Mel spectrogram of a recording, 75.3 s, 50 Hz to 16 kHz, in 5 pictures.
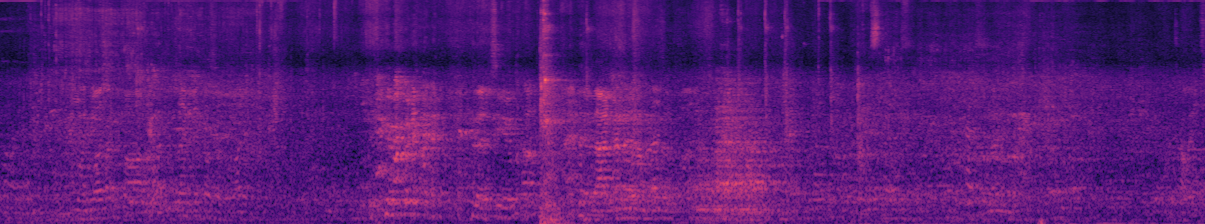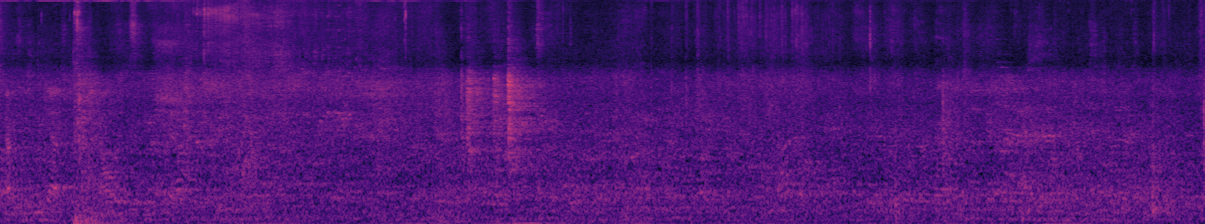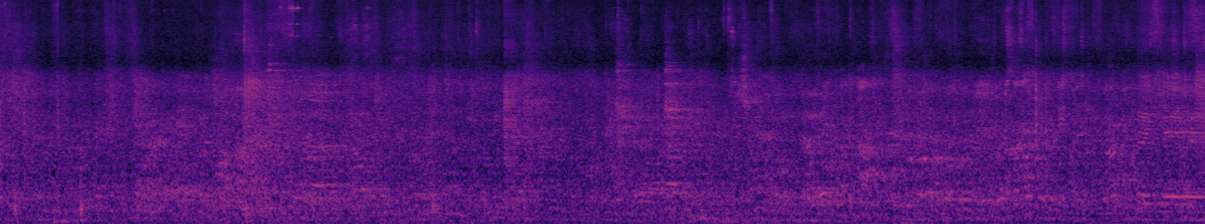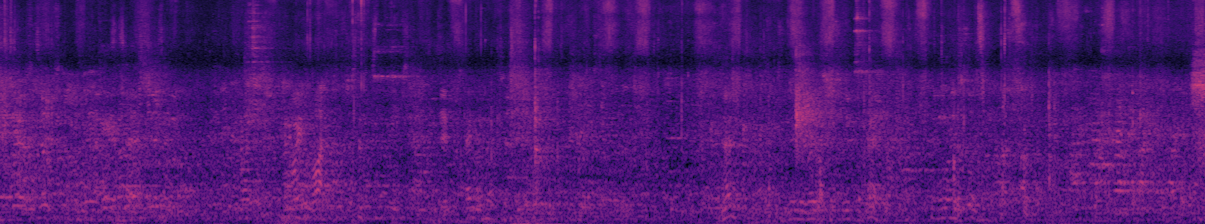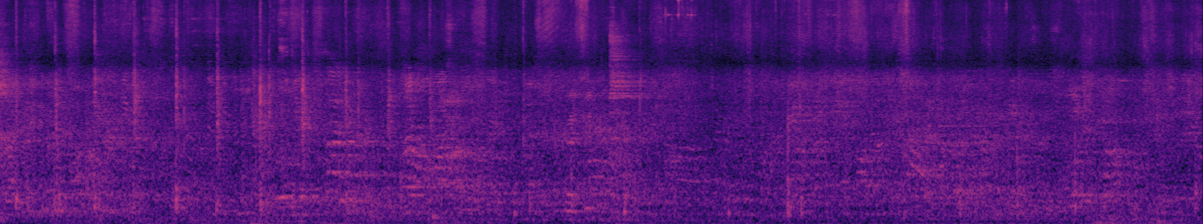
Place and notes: {"title": "Maribor, university", "date": "2011-11-17 12:00:00", "description": "maribor university, tech dept., ambience, walk, binaural", "latitude": "46.56", "longitude": "15.64", "altitude": "273", "timezone": "Europe/Ljubljana"}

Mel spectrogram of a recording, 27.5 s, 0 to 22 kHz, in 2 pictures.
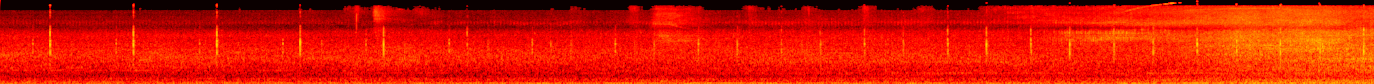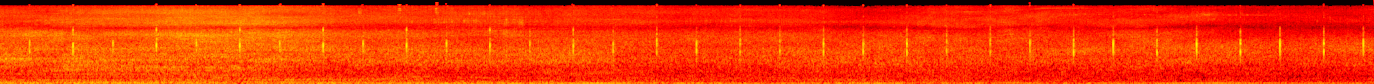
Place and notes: {"title": "essen, freiheit, clicking traffic signs", "date": "2011-06-09 22:27:00", "description": "A clicking row of traffic signs beating the traffic noise\nProjekt - Klangpromenade Essen - topographic field recordings and social ambiences", "latitude": "51.45", "longitude": "7.01", "altitude": "87", "timezone": "Europe/Berlin"}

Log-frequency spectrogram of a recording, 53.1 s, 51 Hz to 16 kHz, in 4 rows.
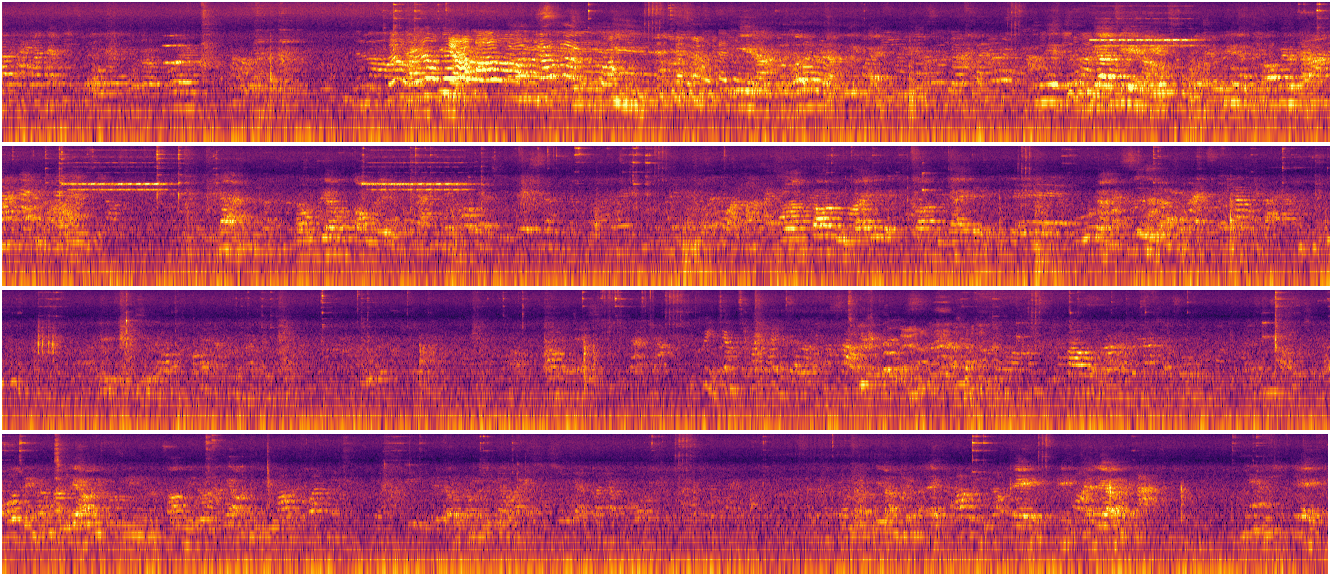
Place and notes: {"title": "Taipei, Taiwan - In the restaurant", "date": "2013-06-25 20:22:00", "description": "In the restaurant, Sony PCM D50 + Soundman OKM II", "latitude": "25.05", "longitude": "121.53", "altitude": "13", "timezone": "Asia/Taipei"}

